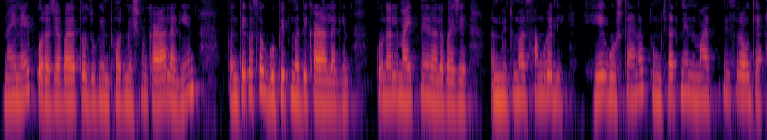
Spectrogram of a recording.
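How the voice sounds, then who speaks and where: Worried village women from a cartoon family drama are performed by a woman with a high, fairly bright voice, a Vidarbha Marathi accent and fairly even intonation. She speaks quickly and emphatically, fretting and repeating words in homey, colloquial phrasing.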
